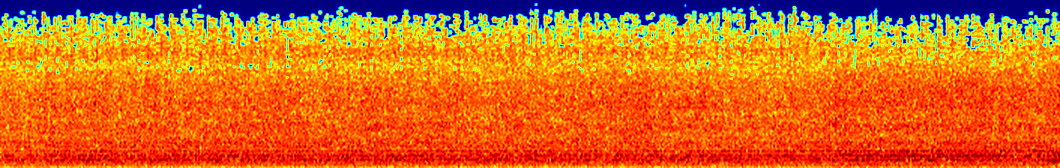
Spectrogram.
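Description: A crane's engine running steadily at idle, a constant hum with a noisy edge and no change in pace.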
